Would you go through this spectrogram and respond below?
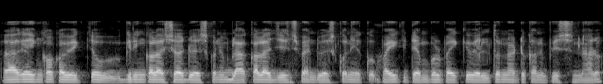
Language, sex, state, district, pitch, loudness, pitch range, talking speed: Telugu, male, Andhra Pradesh, Sri Satya Sai, 105 Hz, -18 LUFS, 105-110 Hz, 180 wpm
